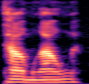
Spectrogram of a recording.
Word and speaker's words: Tham Luang: Tham Luang Caves, Tham Luang Caves, Tham Luang Caves, Tham Luang Caves. One of the There you go. That last one was probably the right pronunciation.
